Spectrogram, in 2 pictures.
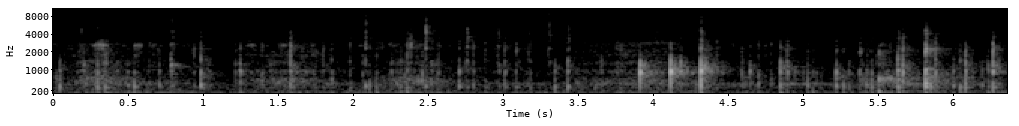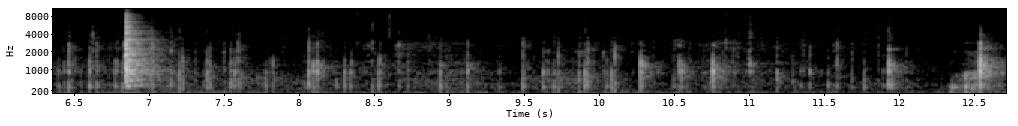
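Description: A spoon stirring two-part fiberglass resin and hardener in a plastic cup: a run of light ticks and scrapes against the cup's sides, with one louder click about seven seconds in.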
